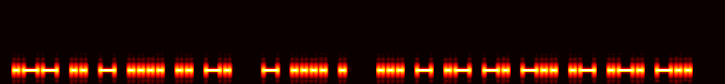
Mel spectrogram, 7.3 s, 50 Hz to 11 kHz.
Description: Morse code, heard as a keyed tone, about 25 wpm, 600 Hz. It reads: WITHIN THE STANDARD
